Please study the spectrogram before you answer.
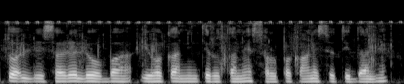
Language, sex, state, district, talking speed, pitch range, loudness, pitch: Kannada, male, Karnataka, Koppal, 135 wpm, 130-145 Hz, -17 LUFS, 140 Hz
